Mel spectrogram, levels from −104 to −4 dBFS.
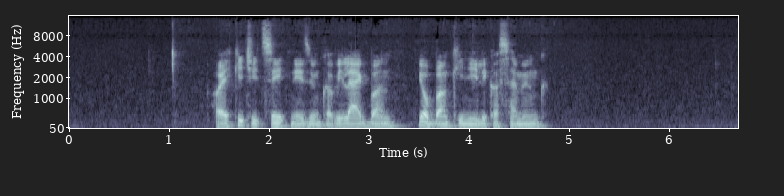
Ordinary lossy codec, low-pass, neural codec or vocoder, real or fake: AAC, 96 kbps; 14.4 kHz; none; real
